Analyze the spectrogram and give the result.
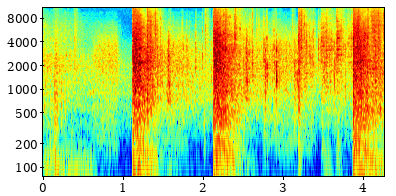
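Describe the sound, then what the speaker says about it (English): Sniper gunfire in the game Noita: several sharp, loud shots with heavy low thumps, spaced about a second apart over rumbling background noise. "those snipers can very easily snipe you from afar well before you can see them"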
